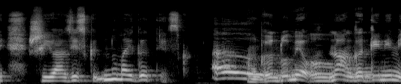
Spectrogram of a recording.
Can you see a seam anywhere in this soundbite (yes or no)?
no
